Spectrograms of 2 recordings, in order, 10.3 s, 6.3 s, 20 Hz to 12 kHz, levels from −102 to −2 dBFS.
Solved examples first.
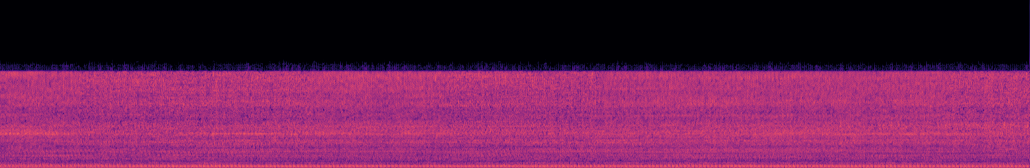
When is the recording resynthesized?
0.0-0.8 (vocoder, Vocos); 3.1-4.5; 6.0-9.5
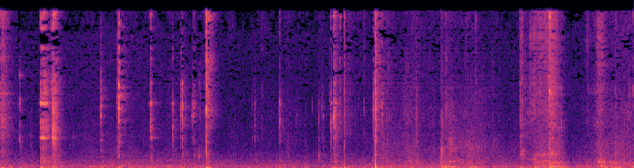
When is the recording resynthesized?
0.0-2.1 (vocoder, Vocos); 3.5-5.7

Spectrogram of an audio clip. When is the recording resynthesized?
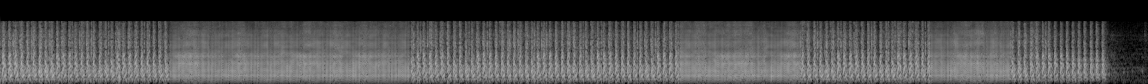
1.7-4.1 (vocoder, Vocos); 6.8-8.0; 9.3-10.1

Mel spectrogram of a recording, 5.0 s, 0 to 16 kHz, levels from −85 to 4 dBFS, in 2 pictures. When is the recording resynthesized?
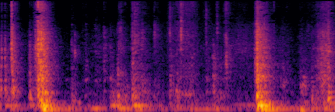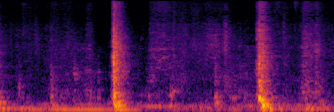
0.9-3.0 (vocoder, Vocos); 3.8-5.0

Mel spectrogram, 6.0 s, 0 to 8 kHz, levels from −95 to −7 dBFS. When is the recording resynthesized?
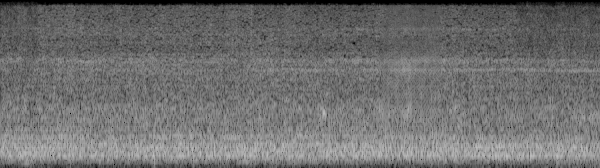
3.8-4.4 (vocoder, Vocos)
